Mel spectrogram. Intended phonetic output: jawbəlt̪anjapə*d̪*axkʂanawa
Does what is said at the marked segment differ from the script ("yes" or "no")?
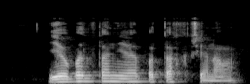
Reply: yes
